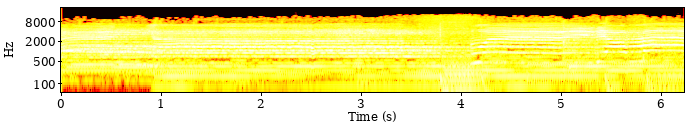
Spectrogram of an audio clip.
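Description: A child's voice singing a melodic song over instrumental accompaniment, with long held notes. The words sung are 哪怕我走天涯 and then 为了妈妈山高我不怕.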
